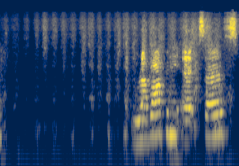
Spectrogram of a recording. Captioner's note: scratching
